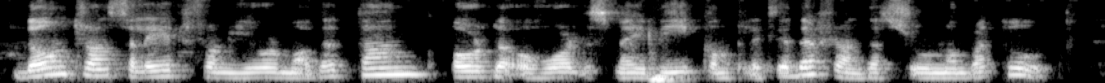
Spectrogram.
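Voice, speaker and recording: A man speaks with an Arabic accent. His tone is dark and mellow, and his intonation is lively. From Egypt. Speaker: English teacher. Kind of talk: online class discussion. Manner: halting.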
